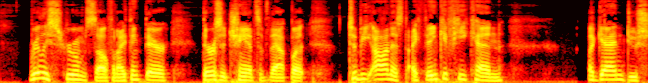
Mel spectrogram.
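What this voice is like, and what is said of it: Usual voice. Nothing is said of it.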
